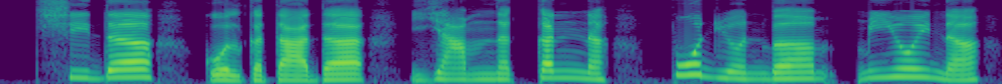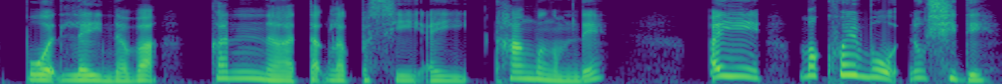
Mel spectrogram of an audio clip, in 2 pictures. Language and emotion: Manipuri, disgusted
